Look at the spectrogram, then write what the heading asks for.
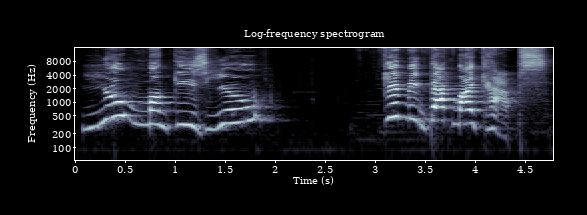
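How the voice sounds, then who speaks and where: A woman voicing an exasperated cap peddler from a children's storybook, calling out loudly and emphatically. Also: very high-pitched, animated, very slow, pitched above the performer's own voice, heavily acted. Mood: angry, demanding. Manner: emphatic, loud, indignant calling out.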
